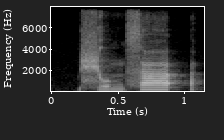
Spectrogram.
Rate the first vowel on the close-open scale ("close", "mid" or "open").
mid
